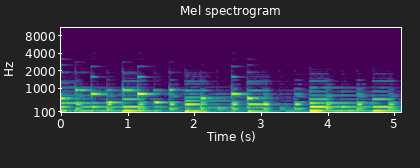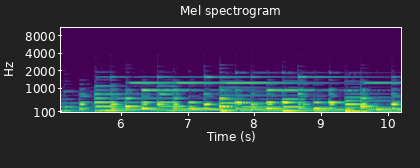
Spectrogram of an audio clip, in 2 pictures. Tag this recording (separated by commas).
Electric piano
